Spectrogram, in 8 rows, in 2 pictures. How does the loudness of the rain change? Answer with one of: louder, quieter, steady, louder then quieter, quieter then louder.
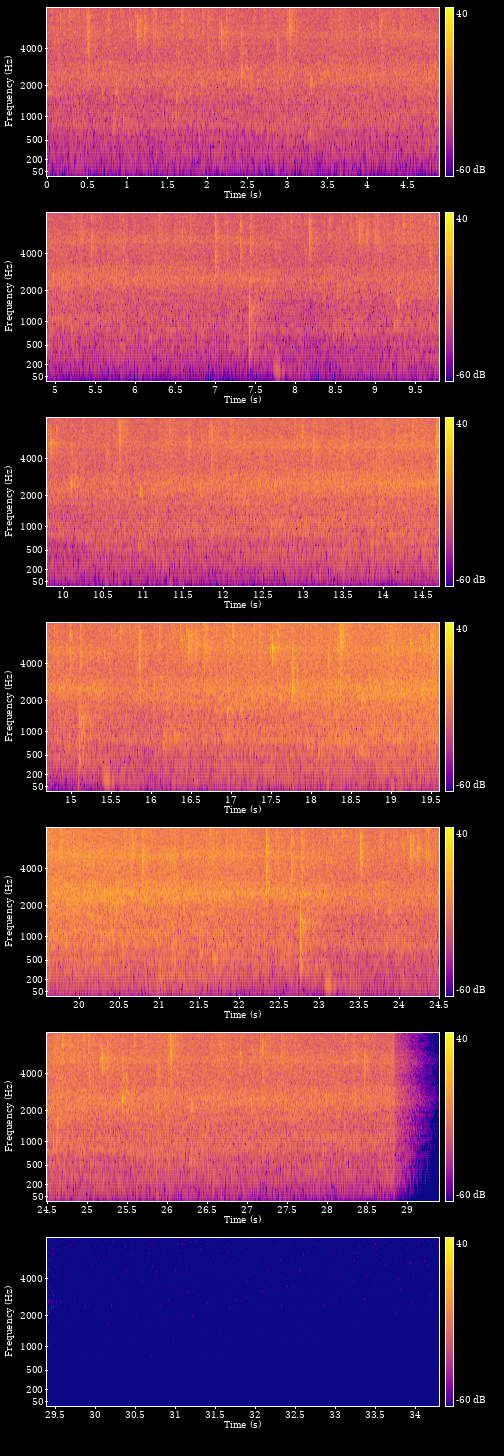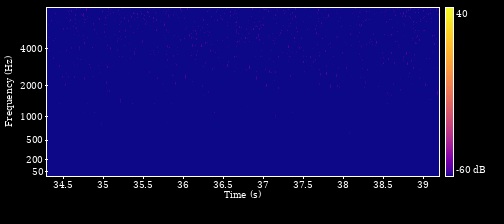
louder then quieter.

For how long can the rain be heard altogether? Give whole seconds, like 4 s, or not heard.
29 s.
